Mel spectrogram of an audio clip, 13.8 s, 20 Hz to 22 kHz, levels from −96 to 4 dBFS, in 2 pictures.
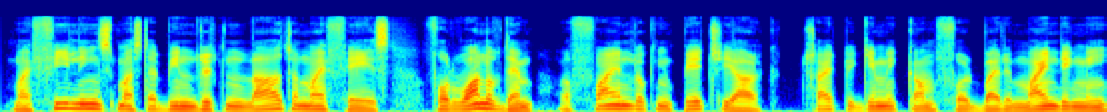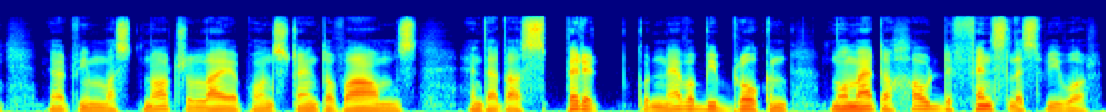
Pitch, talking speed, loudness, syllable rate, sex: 120 Hz, 215 wpm, -18 LUFS, 5.5 syllables/s, male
